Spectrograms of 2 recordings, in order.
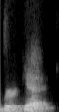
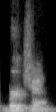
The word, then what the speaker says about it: Burchett: And Mr., how do you say your last name, Burkett? I'm Burchett. Burchett? Yes.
